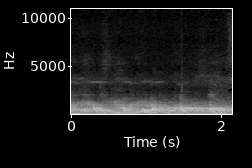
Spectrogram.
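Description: Live electronic music played from a laptop and keyboard synth through a PA: a heavy throbbing bass line with sweeping synth tones, loud and muddy with little treble.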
